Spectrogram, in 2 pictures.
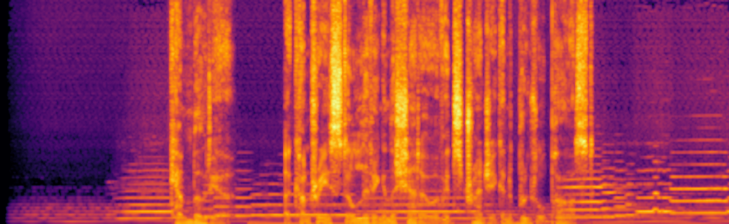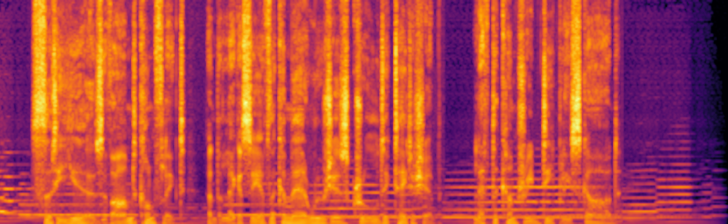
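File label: British English, male, narration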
